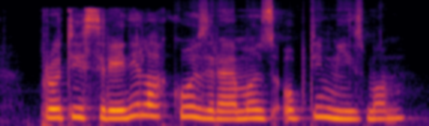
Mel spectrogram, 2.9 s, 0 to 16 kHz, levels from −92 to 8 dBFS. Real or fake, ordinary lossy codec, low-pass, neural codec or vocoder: real; Opus, 32 kbps; 14.4 kHz; none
